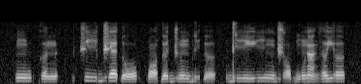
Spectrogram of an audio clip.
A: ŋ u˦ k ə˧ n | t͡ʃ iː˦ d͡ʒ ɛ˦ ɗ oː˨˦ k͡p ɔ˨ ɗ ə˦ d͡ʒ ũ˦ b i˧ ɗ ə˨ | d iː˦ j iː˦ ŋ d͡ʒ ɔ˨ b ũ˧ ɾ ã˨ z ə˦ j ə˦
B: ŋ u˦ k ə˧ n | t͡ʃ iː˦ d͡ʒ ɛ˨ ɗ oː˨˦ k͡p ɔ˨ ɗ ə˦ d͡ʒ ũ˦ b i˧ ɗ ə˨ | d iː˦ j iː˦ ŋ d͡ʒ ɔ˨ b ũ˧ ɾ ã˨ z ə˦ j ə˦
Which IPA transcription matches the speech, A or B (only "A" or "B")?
A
